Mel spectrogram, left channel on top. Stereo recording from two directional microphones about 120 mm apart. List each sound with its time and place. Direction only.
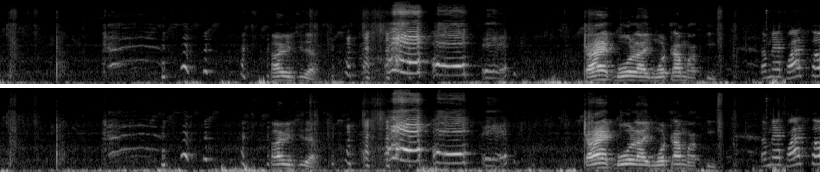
0.6 s walk: 30° right (ahead or behind)
2.6 s chicken: 25° left (ahead or behind)
5.9 s speech: 25° left (ahead or behind)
